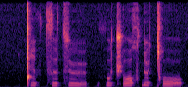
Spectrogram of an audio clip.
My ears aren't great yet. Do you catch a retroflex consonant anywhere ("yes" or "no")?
no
